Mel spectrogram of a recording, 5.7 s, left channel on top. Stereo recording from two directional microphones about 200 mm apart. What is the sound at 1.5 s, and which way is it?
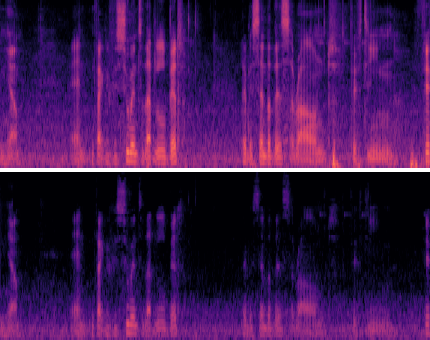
Speech, 15° left (ahead or behind).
